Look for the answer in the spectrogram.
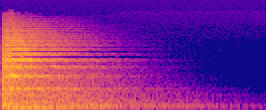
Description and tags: Jump scare sound
The sound I made for jumpscares scenes in game or movie. Using Musescore to create.
horror, jumpscare, scare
